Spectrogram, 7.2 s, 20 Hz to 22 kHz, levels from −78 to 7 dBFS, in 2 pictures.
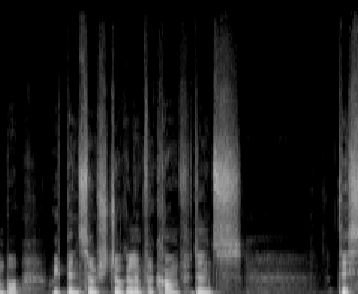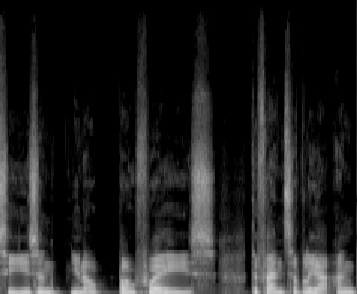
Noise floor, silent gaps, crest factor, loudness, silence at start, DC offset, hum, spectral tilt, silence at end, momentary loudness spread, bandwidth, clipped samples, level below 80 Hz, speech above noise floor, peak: -56 dBFS; none; 20 dB; -19 LUFS; 0 s; under 0.1%; none; -5 dB/octave; 0 s; 8 LU; 18.5 kHz; under 0.1%; -54 dBFS; 37 dB; 0 dBFS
